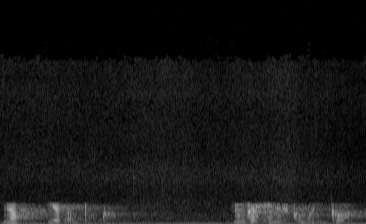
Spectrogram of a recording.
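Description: A man's voice: mid-range voice, fairly quick, phone-quality sound, lightly acted. An actor from playing a hesitant, uneasy wartime navy crewman in an audio drama. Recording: reverberant echoey room, faint noise.

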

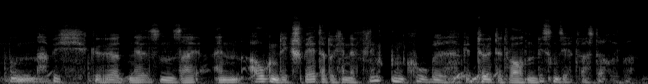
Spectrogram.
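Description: An actor playing a stubborn, wordy seafarer in a German radio play, speaking in a dry, formal, pedantic manner. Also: male voice, on the low side, fairly quick, gravelly. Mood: dry, indignant. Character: stubborn, wordy male old seafarer wearing a borrowed head.

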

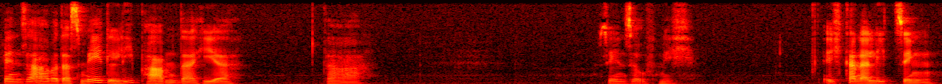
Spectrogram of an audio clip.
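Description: Slow, low-voiced, wronged country wife. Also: female voice, animated, a little mellow, heavily acted. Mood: shaken, weary. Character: weary, bitterly wronged middle-aged country wife, resigned yet proud. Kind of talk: naturalistic German radio drama acting.

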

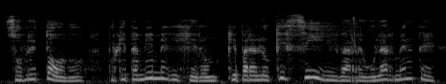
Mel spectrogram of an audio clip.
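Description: An actress playing a brisk, cheeky, confident grown daughter in a radio drama, with a Rioplatense Argentine accent and a teasing, assertive manner. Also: female voice, medium pitch, animated, slight background noise, close to an everyday voice. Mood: confiding, hushed.

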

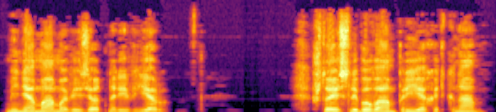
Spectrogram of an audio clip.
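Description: A man reading the lines of a giddy, effusive young woman in love in an audiobook, in a low, dry voice. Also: lively intonation, moderate pace, dry recording, close to an everyday voice.

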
